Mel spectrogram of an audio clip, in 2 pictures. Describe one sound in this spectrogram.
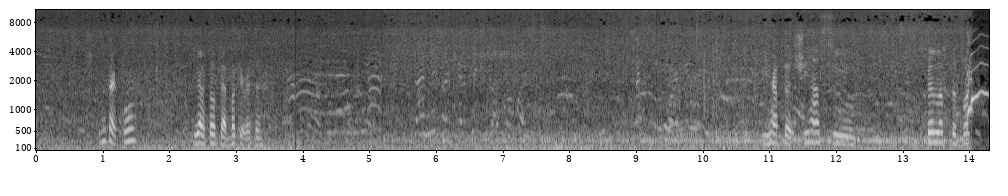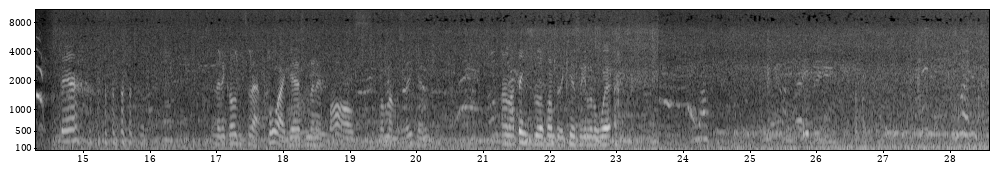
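Children shout and chatter excitedly nearby.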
